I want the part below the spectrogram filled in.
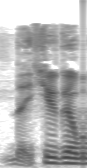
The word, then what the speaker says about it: Hugo: Hugo. Yeah, I like how you still say it wrong even after I just said it.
